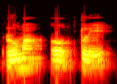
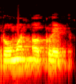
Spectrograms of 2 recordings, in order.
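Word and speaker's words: roman à clef: इसका प्रोनाउंसिएशन रोमा अ क्ले है, ना कि रोमन अ क्लेफ।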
